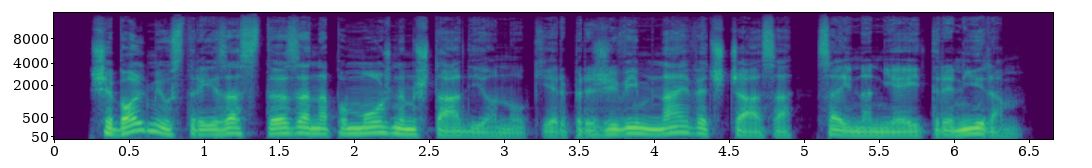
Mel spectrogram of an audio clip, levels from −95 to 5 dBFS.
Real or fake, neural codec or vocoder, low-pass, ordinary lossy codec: real; none; 14.4 kHz; Opus, 64 kbps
